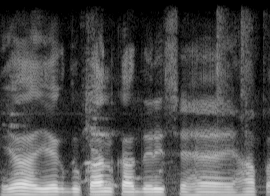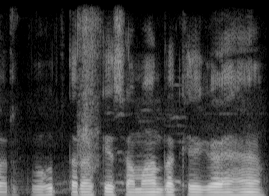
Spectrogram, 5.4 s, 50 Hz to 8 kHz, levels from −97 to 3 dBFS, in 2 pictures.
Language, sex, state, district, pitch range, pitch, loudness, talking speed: Hindi, male, Jharkhand, Deoghar, 115-120 Hz, 120 Hz, -20 LUFS, 155 wpm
